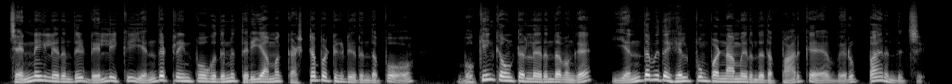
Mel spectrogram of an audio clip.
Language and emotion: Tamil, disgusted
